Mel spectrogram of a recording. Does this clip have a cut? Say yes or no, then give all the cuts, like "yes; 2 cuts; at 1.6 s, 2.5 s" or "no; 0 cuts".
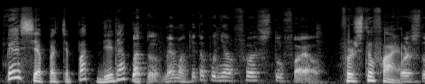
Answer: no; 0 cuts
